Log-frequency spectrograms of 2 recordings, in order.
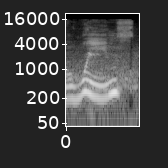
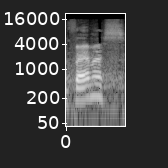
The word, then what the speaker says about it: Wemyss: But Wemyss Malts and Kingsbarns, we got a really, really great selection of whiskies. To round this up, or to finish this off, when you first learned of Wemyss, did you know how to pronounce it?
